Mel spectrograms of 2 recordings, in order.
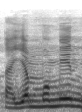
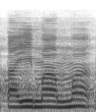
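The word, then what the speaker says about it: تَيَمُّمٍ: Wa tayammumin, itu bacanya ta ya mim mim itu tayammumin. Jangan pian baca wa taimama.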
